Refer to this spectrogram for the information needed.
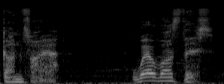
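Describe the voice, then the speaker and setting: An actor playing a courteous, dutiful samurai lord in a video game, speaking in a measured, formal way. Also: male voice, medium pitch, wildly swooping pitch, pushed and bright, a little hiss or hum, exaggerated voice. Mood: earnest, courteous. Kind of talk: video game dramatic acting.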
